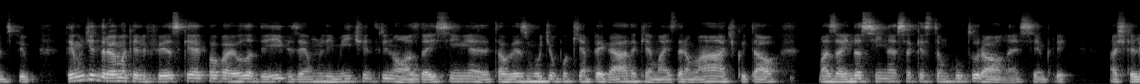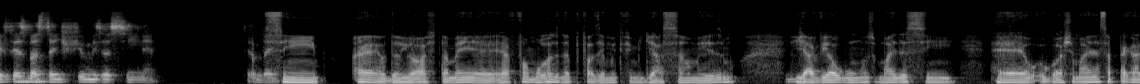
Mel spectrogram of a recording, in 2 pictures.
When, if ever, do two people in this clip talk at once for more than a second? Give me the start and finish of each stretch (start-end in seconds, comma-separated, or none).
none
